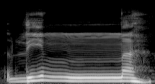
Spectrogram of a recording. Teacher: mim yang bertasdid ghunah musyadadah kita dengungkan selama tiga harakat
